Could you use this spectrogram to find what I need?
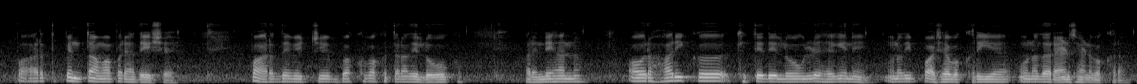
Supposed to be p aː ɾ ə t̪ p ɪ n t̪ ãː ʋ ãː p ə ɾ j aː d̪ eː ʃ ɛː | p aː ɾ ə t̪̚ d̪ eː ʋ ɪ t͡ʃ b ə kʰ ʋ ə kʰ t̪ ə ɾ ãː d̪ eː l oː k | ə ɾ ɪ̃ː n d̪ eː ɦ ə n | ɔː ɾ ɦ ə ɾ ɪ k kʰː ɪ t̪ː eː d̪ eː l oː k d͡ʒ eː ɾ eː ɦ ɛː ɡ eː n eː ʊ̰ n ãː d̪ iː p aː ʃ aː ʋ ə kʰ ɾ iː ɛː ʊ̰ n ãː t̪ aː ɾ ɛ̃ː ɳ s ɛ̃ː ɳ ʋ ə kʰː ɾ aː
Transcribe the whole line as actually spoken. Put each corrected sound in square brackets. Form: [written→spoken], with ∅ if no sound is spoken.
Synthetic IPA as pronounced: p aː ɾ ə t̪ p ɪ n t̪ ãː ʋ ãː p ə ɾ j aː d̪ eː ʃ ɛː | p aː ɾ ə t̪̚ d̪ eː ʋ ɪ t͡ʃ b ə kʰ ʋ ə kʰ t̪ ə ɾ ãː d̪ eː l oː k | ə ɾ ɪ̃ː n d̪ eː ɦ ə n | ɔː ɾ ɦ ə ɾ ɪ k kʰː ɪ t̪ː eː d̪ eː l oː k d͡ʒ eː [ɾ→ɽ] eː ɦ ɛː ɡ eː n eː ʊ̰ n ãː d̪ iː p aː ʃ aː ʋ ə kʰ ɾ iː ɛː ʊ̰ n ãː [t̪→d̪] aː ɾ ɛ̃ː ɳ s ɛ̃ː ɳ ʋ ə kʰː ɾ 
